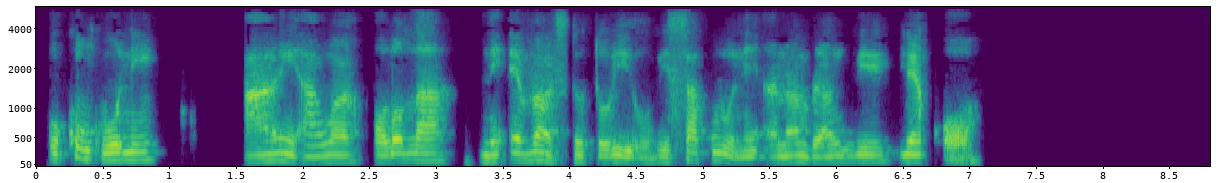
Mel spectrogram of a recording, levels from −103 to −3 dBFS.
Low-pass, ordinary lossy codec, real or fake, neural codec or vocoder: 5.4 kHz; MP3, 32 kbps; fake; codec, 16 kHz, 2 kbps, X-Codec, HuBERT features, trained on general audio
